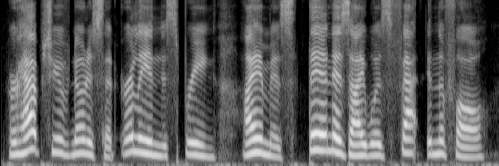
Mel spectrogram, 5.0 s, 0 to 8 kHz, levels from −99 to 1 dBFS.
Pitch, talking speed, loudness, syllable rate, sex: 220 Hz, 240 wpm, -17 LUFS, 5.6 syllables/s, female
